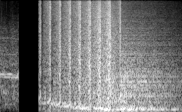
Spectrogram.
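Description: A rapid rattling sound effect for a countdown graphic transition: a machine-gun-like burst of sharp cracks, about ten a second for roughly a second, then fading away. It follows a brief cut to silence.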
